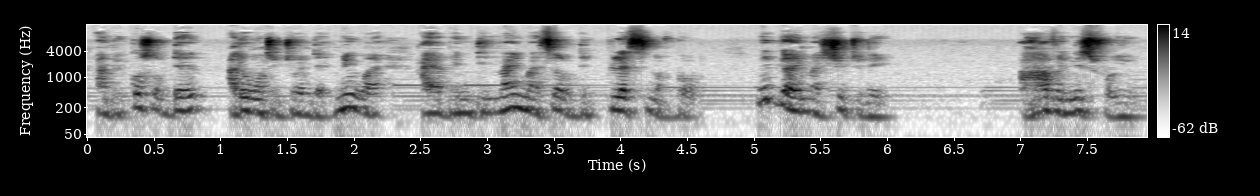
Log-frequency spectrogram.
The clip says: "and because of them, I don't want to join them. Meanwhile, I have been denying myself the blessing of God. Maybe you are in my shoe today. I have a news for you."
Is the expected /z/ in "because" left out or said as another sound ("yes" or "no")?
yes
